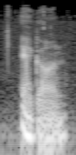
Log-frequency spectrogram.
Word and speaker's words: Aegon: Aegon. – Okay. – It's spelled A-E-G.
